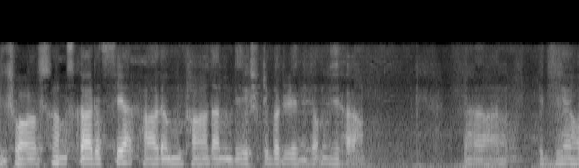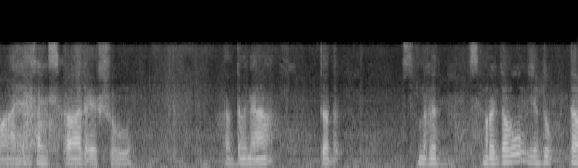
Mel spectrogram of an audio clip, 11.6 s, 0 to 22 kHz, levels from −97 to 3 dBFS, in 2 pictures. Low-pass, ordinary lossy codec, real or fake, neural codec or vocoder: 7.2 kHz; none; fake; codec, 16 kHz in and 24 kHz out, 0.6 kbps, FireRedTTS-2 codec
